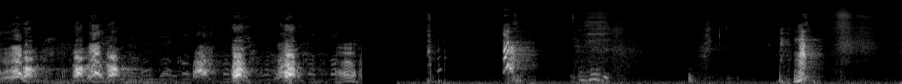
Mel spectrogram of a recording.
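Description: A Rottweiler gives a run of short, harsh barks, then a few scattered louder ones.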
